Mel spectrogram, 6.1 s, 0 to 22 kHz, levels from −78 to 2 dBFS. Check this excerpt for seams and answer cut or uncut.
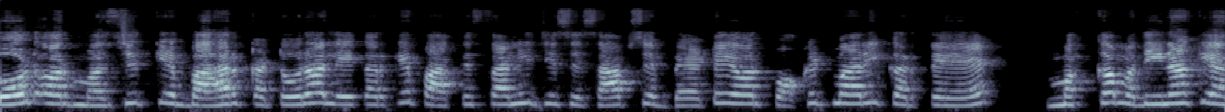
uncut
